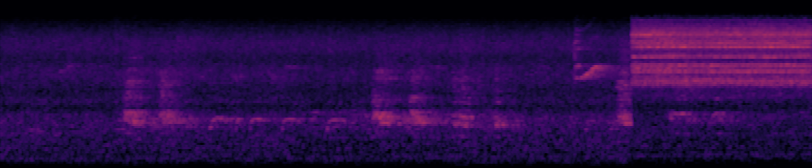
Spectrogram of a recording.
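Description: Short bursts of low-pitched bird calls, some wavering, repeat in a tropical garden. About three-quarters of the way in the sound changes abruptly to a steady, high insect buzzing.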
